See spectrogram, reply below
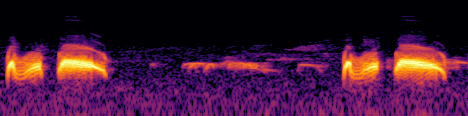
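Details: Lure cooing of a spotted dove, 'gù gáy kích bổi' style. Two pairs of notes, each a short wavering coo and a longer descending one, are separated by a gap of faint, soft murmuring.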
